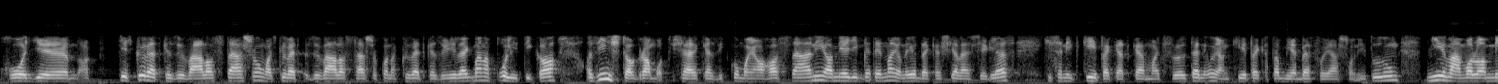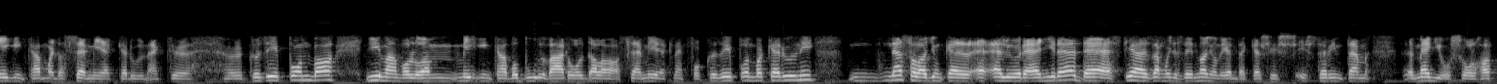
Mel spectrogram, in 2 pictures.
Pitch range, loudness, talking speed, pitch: 145-170 Hz, -20 LUFS, 140 wpm, 155 Hz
